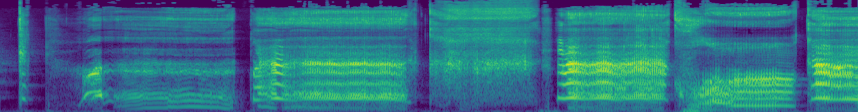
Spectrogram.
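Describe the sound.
A voice imitates an old invoice printer used for printing claims, producing harsh, strained squeals like a pig in about five loud bursts, each roughly a second long, separated by brief gaps.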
